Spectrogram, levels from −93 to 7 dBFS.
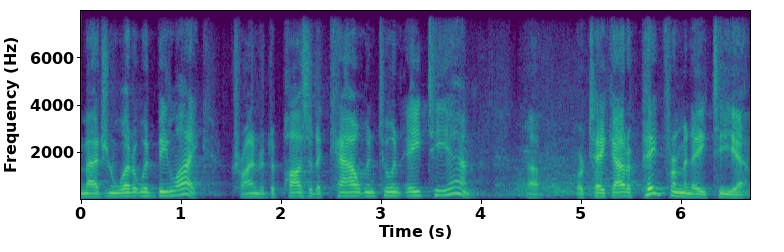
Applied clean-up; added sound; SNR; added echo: none; none; none; none.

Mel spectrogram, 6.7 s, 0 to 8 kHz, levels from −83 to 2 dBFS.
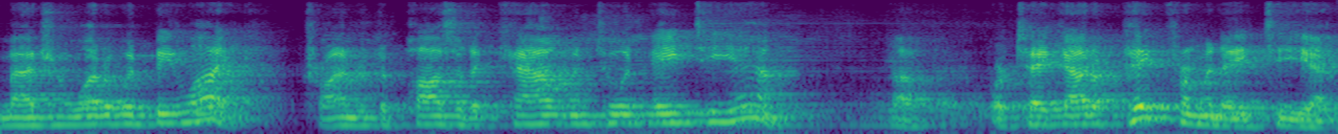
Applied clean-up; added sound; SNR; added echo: neural separator model SepFormer DNS4.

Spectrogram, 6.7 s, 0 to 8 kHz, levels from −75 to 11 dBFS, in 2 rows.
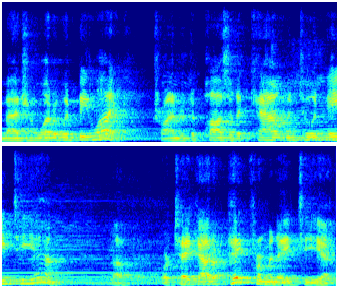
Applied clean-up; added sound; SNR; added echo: none; Guitar; 16 dB; reverberation time 0.9 s.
